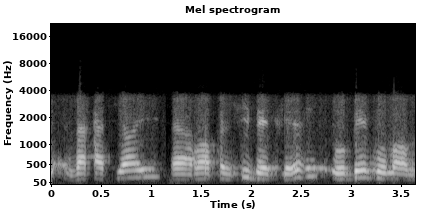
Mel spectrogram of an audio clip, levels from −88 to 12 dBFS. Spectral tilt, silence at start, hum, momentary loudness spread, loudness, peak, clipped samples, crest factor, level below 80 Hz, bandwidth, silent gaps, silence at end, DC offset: -10 dB/octave; 0 s; none; 5 LU; -17 LUFS; -2 dBFS; under 0.1%; 16 dB; -68 dBFS; 3.8 kHz; none; 0 s; under 0.1%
